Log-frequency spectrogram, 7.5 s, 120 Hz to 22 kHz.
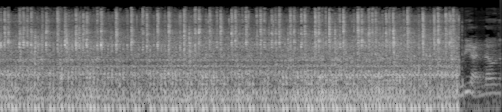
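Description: A Mercury 4.9 hp outboard engine idles with a fast, even, chugging pulse, close and loud for about seven seconds before it suddenly drops away near the end.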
